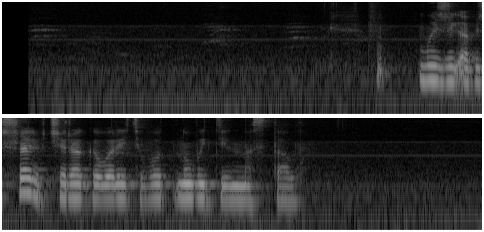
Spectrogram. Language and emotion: Russian, neutral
